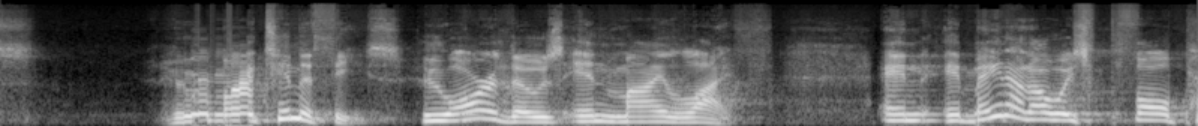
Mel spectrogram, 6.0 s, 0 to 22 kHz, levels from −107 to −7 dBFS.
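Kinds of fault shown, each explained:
Repeated packet loss (robotic sound): From 0.89 to 1.25 s the speech turns choppy, as holes arrive one after another and each is patched by stretching the sound just before it. The pattern points to around nine separate losses, none much longer than 23 ms, with about half of that stretch made up of filled-in sound. The repetition within one short span is what separates it from a single loss.
Short concealed packet loss: At 4.85 to 4.89 s roughly 20 ms of speech never arrived, and the gap was bridged by continuing the preceding sound before blending back into the real signal. It comes through as a brief smear or wobble rather than silence. It is one isolated event, so there is none of the sustained robotic chopping heard earlier, and it is too smooth to be mistaken for a hard digital click or a true dropout.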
